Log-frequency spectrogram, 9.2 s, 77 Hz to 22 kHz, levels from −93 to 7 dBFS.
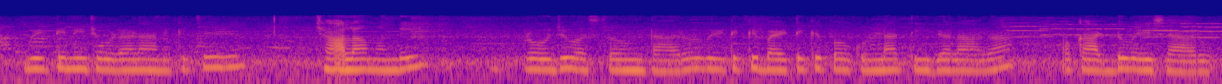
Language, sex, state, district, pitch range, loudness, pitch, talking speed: Telugu, female, Telangana, Nalgonda, 200-225 Hz, -33 LUFS, 210 Hz, 90 wpm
